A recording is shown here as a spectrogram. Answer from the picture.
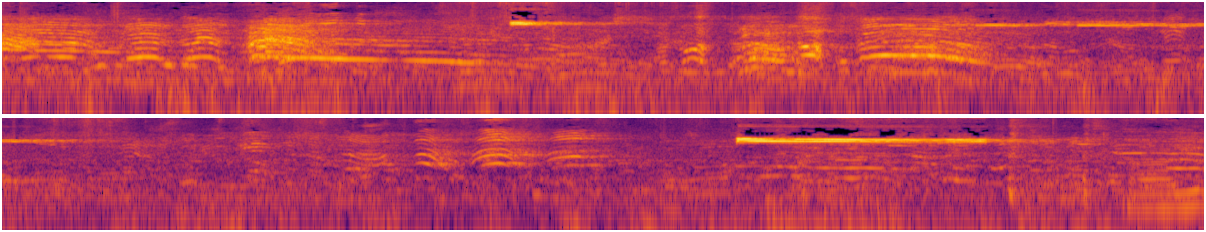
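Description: Players' raised voices and shouts in several bursts as a jokgu set is won. A high steady whistle-like tone sounds three times, the last the longest and loudest.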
